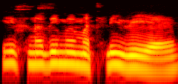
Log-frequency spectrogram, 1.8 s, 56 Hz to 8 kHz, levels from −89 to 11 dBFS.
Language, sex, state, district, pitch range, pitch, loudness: Hindi, male, Bihar, Saran, 145-180 Hz, 175 Hz, -21 LUFS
